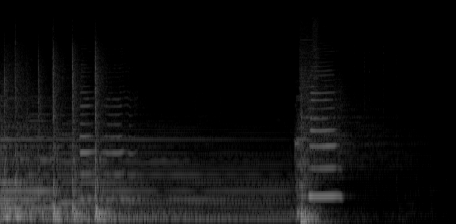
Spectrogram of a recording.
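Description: Live band with drum kit playing the final bars of a song: a few sharp drum hits over a held chord that slowly fades, then one loud closing hit with a short chord about four and a half seconds in, ringing out to silence.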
